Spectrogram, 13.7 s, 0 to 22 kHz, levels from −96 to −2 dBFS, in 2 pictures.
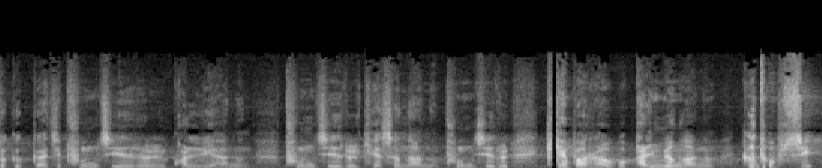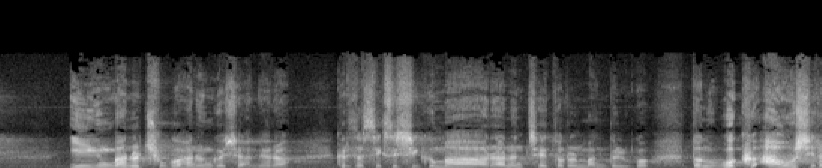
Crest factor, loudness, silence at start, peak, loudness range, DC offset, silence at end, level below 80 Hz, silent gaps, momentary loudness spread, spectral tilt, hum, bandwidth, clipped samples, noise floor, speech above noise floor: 22 dB; -23 LUFS; 0 s; -2 dBFS; 7 LU; under 0.1%; 0 s; -78 dBFS; none; 14 LU; -0.5 dB/octave; none; 15 kHz; under 0.1%; -48 dBFS; 23 dB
